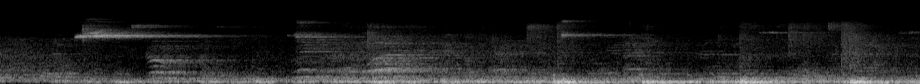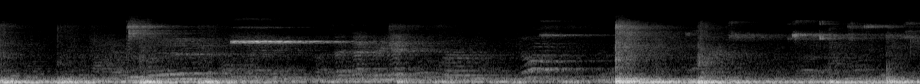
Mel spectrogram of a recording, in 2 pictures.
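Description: Players and spectators shout and chatter in a large echoing gym.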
